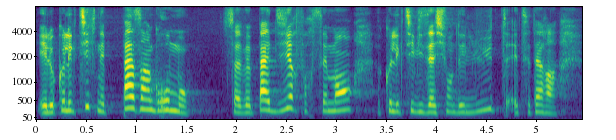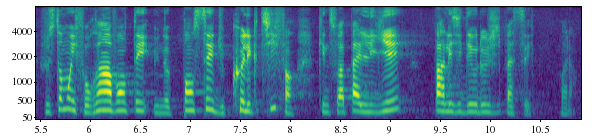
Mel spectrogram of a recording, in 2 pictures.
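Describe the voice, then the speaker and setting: A woman's voice: mid-range voice, brisk, hardly any pauses. A woman in her thirties speaking fervently as a panelist at a conference debate, with frequent restarts. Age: 30s. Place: conference amphitheater. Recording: long hall reverb.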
